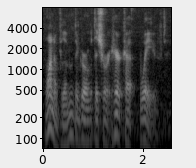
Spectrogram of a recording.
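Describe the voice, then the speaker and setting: A man voicing a haunted young male student who narrates his anguish in a brooding, measured way in a visual novel. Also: low voice, animated. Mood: weary. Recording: clear background noise.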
